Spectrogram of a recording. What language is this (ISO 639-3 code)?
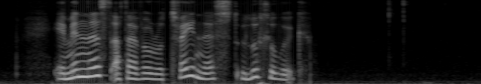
fao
